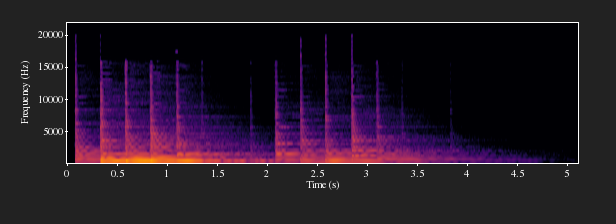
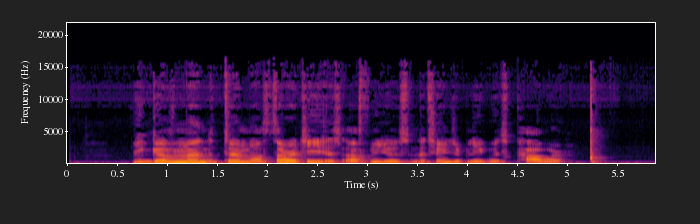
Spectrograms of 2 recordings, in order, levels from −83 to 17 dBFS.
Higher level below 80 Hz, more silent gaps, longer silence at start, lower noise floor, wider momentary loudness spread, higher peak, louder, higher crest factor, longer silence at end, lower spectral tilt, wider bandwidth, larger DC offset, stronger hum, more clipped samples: second, -52 dBFS vs -42 dBFS; neither; second, 0.1 s vs 0.65 s; first, -70 dBFS vs -45 dBFS; first, 23 LU vs 13 LU; about the same, 0 dBFS vs -2 dBFS; about the same, -17 LUFS vs -18 LUFS; about the same, 18 dB vs 16 dB; first, 1.55 s vs 0.5 s; second, -2.5 dB/octave vs -6 dB/octave; second, 14.5 kHz vs 16.5 kHz; neither; neither; neither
